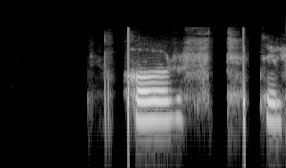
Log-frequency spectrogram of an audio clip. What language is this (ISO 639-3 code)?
isl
